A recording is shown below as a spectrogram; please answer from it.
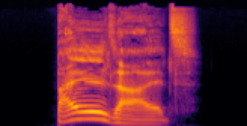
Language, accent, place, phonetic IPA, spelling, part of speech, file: German, Germany, Berlin, [ˈbalˌzaːls], Ballsaals, noun, De-Ballsaals.ogg
- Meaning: genitive singular of Ballsaal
